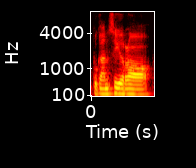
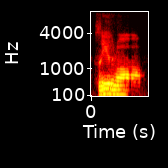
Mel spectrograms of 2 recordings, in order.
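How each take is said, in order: First: The ro sound is light and thin. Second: The ro sound is heavy and thick. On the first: The speaker calls it wrong. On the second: The speaker calls it right.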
